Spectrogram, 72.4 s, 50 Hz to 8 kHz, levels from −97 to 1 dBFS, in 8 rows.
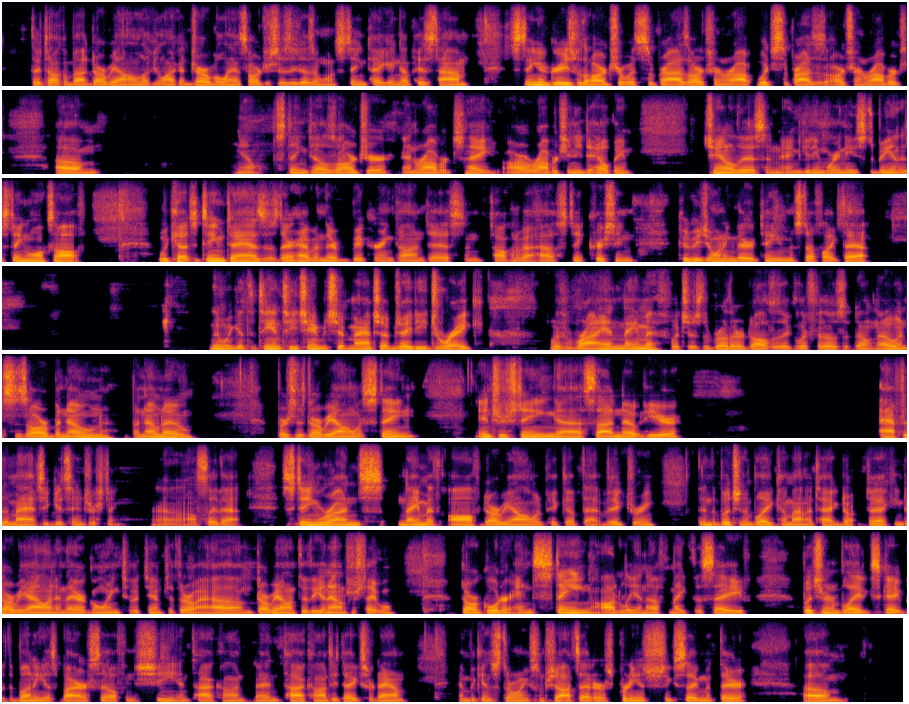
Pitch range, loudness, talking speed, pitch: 90-100 Hz, -21 LUFS, 185 wpm, 95 Hz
